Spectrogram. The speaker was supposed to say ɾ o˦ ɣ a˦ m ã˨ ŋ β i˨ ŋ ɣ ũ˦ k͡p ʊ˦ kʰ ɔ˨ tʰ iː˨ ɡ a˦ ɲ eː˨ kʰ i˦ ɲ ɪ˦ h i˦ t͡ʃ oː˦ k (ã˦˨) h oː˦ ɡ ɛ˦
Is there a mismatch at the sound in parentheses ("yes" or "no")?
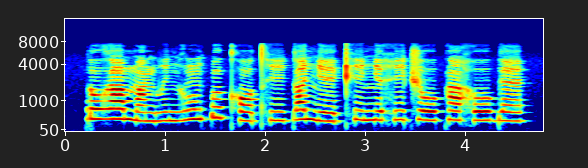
yes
